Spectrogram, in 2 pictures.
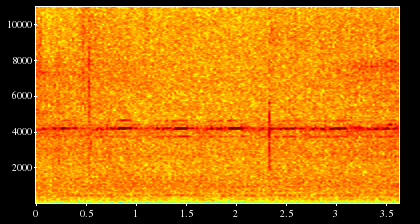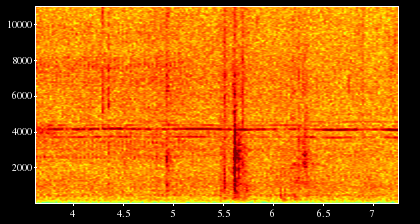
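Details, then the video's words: Honey bees during the removal of a hive: a steady low hum from the swarm, with a few sharp clicks and knocks near the end. "Honey Bee hive Removal"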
